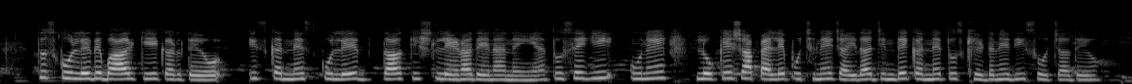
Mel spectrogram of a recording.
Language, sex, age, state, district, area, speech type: Dogri, female, 18-30, Jammu and Kashmir, Kathua, rural, read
